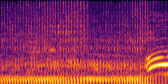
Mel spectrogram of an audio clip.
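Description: Small garden tractor engine running steadily under load as the tractor drives into a mud hole, its note rising slightly about a second in. A shout breaks in near the end.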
